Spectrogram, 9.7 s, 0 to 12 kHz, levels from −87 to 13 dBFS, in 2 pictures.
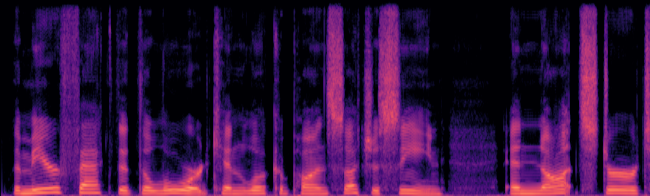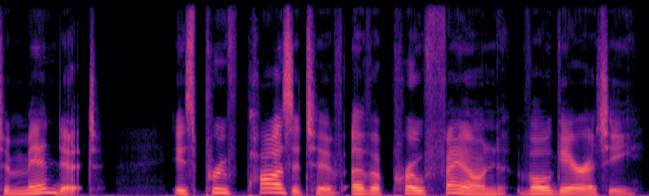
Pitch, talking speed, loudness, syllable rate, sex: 190 Hz, 155 wpm, -17 LUFS, 4.1 syllables/s, female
